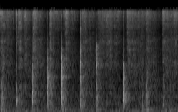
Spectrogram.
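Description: Green gram dal dry roasting in a pan without oil, stirred with a utensil that scrapes the pan in irregular rhythmic strokes, close and distinct with no talking.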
